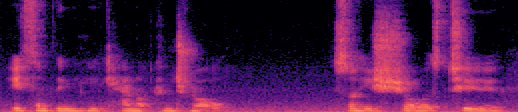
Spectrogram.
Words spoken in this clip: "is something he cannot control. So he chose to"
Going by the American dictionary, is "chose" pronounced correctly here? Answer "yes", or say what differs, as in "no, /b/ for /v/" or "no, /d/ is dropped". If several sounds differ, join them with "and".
no, /ʃ/ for /tʃ/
